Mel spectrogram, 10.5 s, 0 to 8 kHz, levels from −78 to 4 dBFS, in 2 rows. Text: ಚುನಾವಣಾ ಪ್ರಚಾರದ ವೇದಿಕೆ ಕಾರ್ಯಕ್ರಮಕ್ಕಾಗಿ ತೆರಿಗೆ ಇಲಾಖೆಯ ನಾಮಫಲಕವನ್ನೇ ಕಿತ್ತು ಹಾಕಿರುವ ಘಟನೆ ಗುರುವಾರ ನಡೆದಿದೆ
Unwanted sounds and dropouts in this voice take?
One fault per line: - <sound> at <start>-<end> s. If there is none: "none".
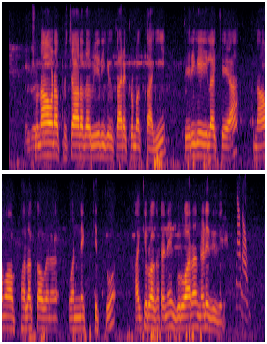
- chirp at 9.9-10.3 s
